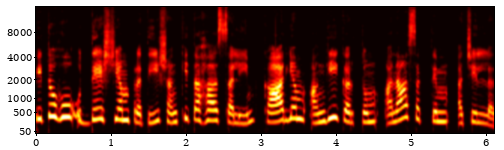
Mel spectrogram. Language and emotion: Sanskrit, neutral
